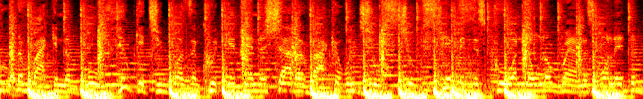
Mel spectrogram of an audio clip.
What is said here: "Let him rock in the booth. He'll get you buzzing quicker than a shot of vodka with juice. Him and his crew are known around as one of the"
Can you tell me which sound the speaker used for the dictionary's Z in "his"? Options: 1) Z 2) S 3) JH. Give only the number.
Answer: 2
